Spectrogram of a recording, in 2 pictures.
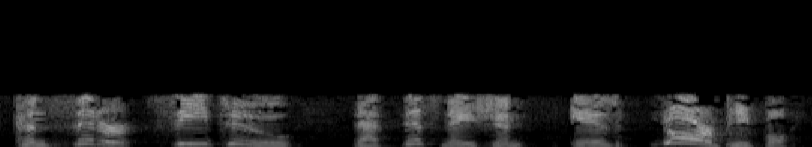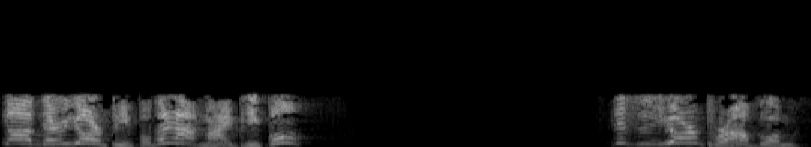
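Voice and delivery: high, loud shout stressing "your"; insistent protest. Acted. Preacher as Moses telling God whose people these are, shouting. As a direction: argue it at full voice, pushing back.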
